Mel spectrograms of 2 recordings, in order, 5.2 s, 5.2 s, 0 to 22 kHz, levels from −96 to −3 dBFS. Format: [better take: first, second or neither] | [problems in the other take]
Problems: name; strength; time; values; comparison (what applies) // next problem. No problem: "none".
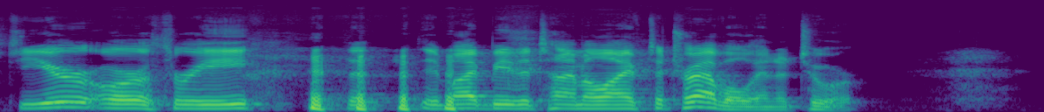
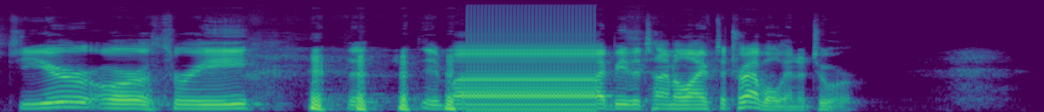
first | audio freezing; at 2.5 s for 0.5 s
